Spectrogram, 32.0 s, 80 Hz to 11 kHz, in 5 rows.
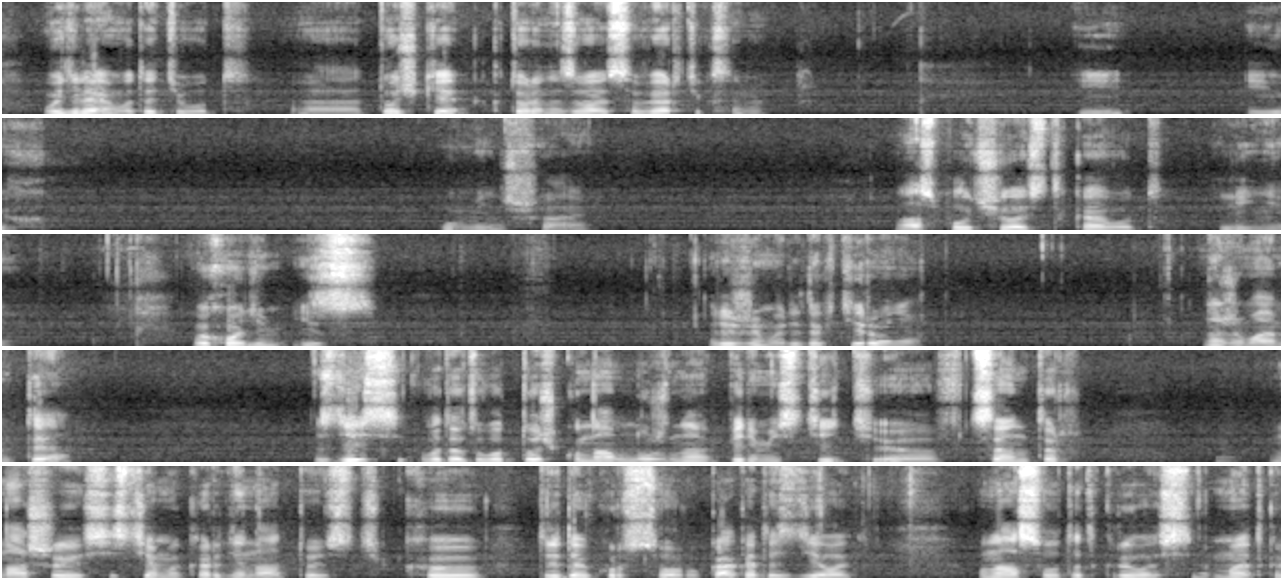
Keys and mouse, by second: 4.6-7.8 drag, 9.0-12.7 drag, 13.0 Tab, 15.3-17.0 middle drag, 19.0 t, 26.9-31.9 middle drag.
